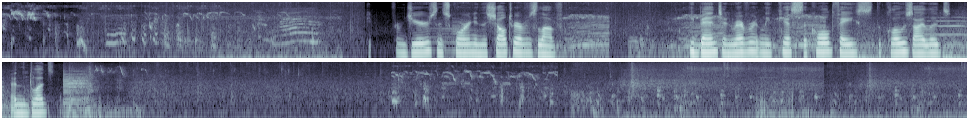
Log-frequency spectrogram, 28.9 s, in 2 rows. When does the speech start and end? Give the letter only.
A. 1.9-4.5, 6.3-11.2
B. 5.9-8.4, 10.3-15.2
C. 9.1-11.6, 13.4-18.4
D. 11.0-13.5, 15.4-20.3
B.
